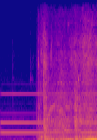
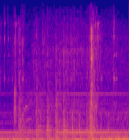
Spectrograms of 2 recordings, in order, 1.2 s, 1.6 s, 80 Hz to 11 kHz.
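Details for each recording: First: Ford Ranger after its no-start fault was tracked down and fixed: a couple of chime tones, then the starter catches and the engine fires cleanly into a firm, even idle. Normal engine start. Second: 2004 Ford Ranger XLT 4.0, 275,000 miles, no start that morning: key chimes, then the starter cranks the engine steadily but it never catches. Owner first wonders if it's out of fuel.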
